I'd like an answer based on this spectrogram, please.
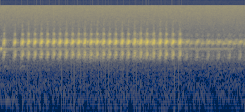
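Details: Pond tree frogs calling at night in mid-April, north-east Italy: a dense, steady series of quick grating croaks, about four per second, carrying on throughout, with the constant buzzing trill of mole crickets behind.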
